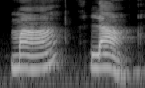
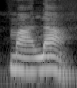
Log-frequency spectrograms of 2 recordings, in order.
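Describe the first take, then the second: First: Mala drawn out slowly; slow teacher model of Mala. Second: Said in the usual way. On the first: Shown as a demonstration. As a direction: stretch Mala syllable by syllable. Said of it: "teacher models name slowly". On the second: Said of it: "quick plain repeat".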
